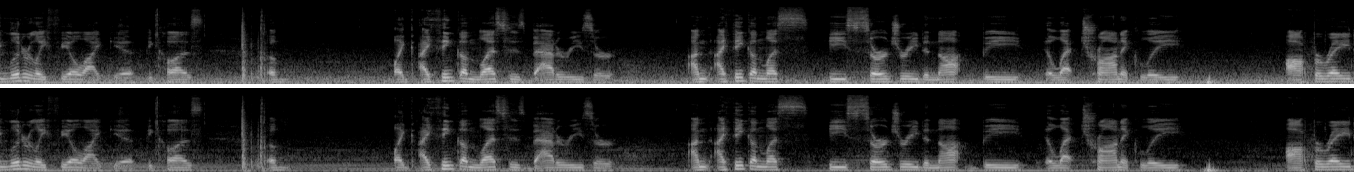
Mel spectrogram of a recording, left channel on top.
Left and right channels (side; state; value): left; noise; rumble, 9 dB below the sound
